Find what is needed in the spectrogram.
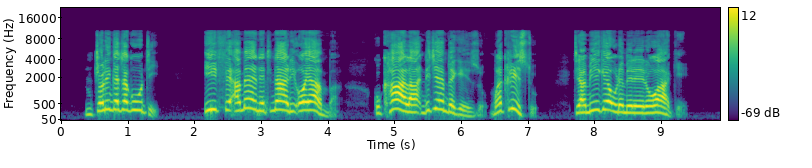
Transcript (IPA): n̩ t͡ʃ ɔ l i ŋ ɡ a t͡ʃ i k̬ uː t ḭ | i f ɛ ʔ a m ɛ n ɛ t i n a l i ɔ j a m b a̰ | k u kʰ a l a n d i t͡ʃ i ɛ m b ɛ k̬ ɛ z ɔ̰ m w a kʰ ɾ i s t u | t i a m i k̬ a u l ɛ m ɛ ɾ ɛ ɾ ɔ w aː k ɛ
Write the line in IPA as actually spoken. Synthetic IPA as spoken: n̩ t͡ʃ ɔ l i ŋ ɡ a t͡ʃ a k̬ uː t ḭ | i f ɛ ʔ a m ɛ n ɛ t i n a l i ɔ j a m b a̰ | k u kʰ a l a n d i t͡ʃ i ɛ m b ɛ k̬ ɛ z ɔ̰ m w a kʰ ɾ i s t u | t i a m i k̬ ɛ u l ɛ m ɛ ɾ ɛ ɾ ɔ w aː k ɛ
